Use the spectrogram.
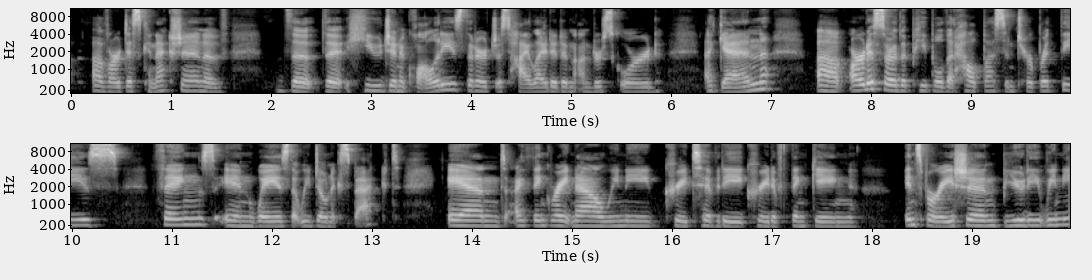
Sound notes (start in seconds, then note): none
